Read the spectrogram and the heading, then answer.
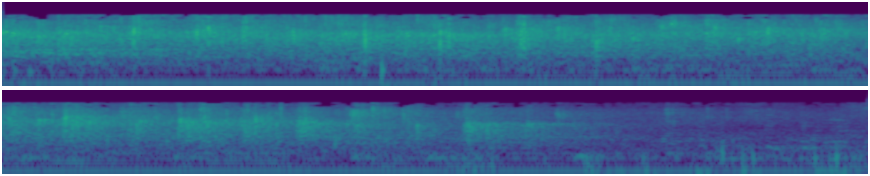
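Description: A crowd claps steadily in sustained applause, a dense patter of many hands that stays fairly loud throughout before easing slightly toward the end.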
